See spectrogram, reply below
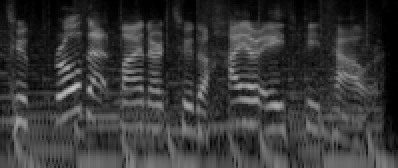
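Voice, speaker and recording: A man's voice: sits high, very animated, moderate pace, music in the background. A man giving color commentary on an esports match, analytical, laughing often and restarting his sentences.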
